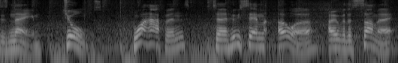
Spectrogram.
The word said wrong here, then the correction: Houssem Aouar: Who are you talking about? – Houssam. – I'm sorry. I shouldn't have. That was really mean. Houssam Aouar. – Yeah, Houssam Aouar.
